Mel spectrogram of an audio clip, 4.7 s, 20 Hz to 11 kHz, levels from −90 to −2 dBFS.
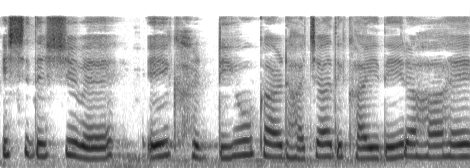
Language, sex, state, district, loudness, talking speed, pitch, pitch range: Hindi, female, Chhattisgarh, Kabirdham, -20 LUFS, 140 wpm, 240 Hz, 225-255 Hz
